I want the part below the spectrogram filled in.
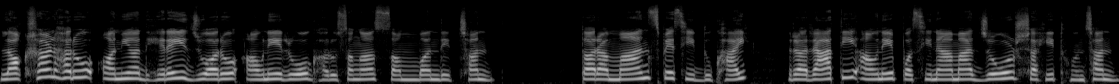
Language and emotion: Nepali, neutral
